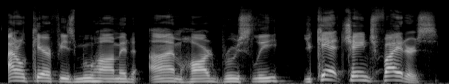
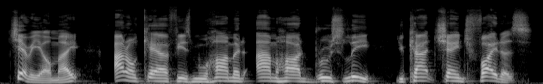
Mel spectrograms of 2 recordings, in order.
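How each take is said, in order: First: It is said in his normal accent. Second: It is said in a British accent.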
